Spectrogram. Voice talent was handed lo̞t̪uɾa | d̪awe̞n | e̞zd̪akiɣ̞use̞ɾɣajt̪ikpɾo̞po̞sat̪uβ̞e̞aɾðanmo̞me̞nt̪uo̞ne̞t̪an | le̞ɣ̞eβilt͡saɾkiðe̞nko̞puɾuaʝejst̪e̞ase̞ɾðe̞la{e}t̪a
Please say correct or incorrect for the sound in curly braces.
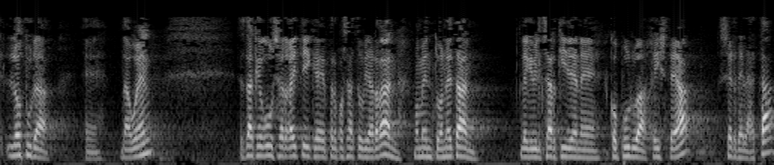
correct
